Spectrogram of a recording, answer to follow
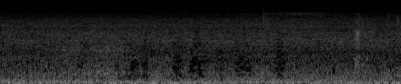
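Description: Steady low rumbling noise with no distinct events, wind on the microphone.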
